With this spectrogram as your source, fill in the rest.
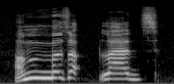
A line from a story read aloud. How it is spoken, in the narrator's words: the coxswain shouted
